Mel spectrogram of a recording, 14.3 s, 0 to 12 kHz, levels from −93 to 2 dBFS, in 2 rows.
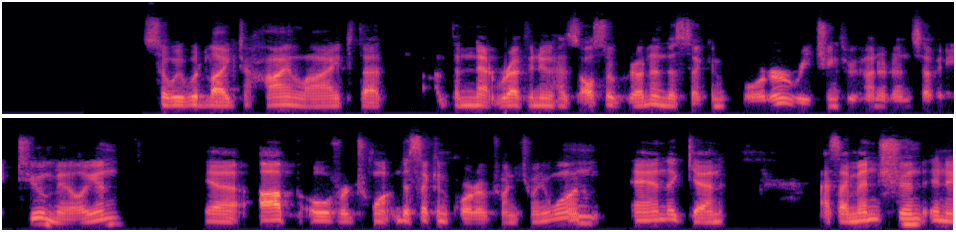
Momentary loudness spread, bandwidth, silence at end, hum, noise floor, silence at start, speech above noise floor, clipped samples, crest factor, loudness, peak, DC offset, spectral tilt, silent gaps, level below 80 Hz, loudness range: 10 LU; 8 kHz; 0 s; none; under -90 dBFS; 1.05 s; over 60 dB; under 0.1%; 22 dB; -30 LUFS; -10 dBFS; under 0.1%; -4 dB/octave; 8.45-8.64 s; -78 dBFS; 4 LU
